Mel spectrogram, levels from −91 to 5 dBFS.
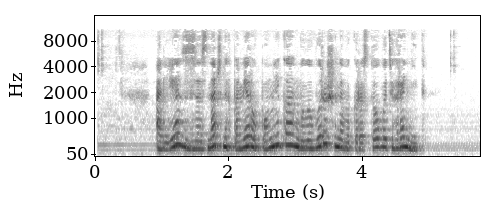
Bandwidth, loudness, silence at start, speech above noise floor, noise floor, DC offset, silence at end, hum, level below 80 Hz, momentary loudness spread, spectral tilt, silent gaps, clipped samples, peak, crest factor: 11 kHz; -22 LUFS; 0.9 s; 35 dB; -56 dBFS; under 0.1%; 0.85 s; none; -62 dBFS; 9 LU; -6 dB/octave; none; under 0.1%; -8 dBFS; 14 dB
